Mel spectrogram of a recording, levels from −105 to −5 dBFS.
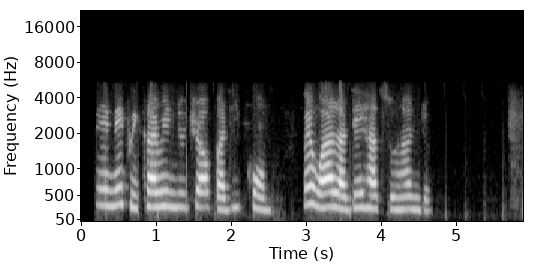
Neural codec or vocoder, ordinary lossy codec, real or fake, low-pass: none; none; real; 5.4 kHz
